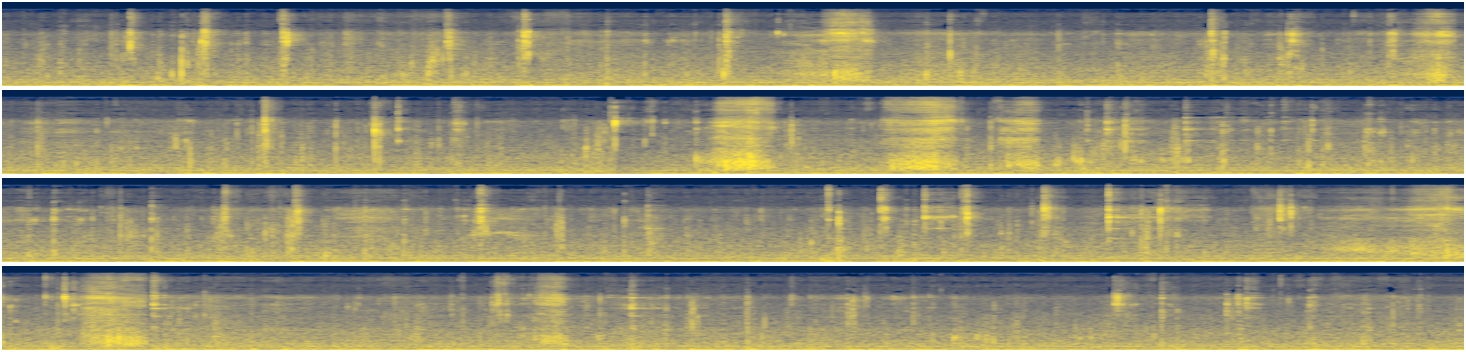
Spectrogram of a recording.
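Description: Close-up eating sounds of someone chewing and biting soft braised pork belly: a steady run of small wet mouth clicks, with a few louder ones.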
